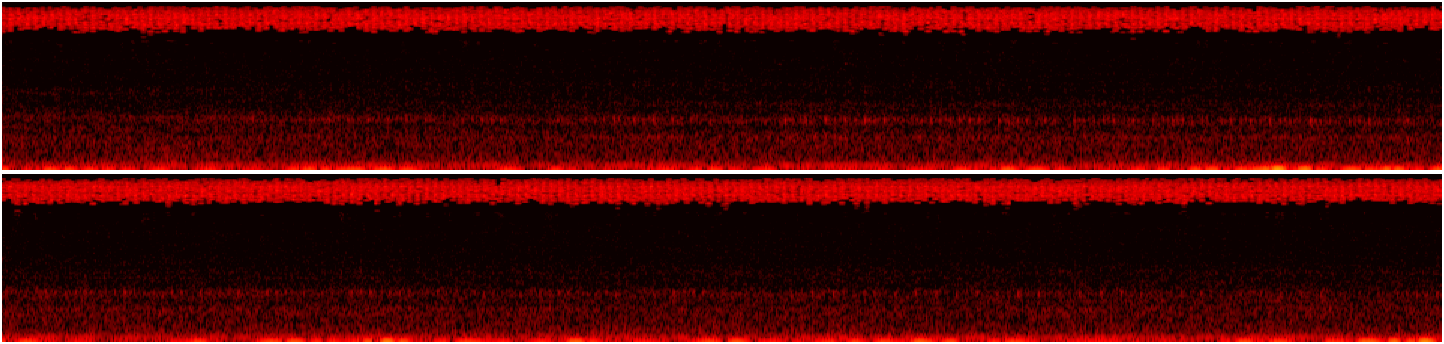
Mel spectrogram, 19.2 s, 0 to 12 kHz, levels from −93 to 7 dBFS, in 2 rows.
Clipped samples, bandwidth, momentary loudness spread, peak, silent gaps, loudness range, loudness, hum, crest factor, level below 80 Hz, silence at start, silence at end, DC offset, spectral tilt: under 0.1%; 11.5 kHz; 1 LU; -34 dBFS; none; 0 LU; -47 LUFS; none; 16 dB; -70 dBFS; 0 s; 0 s; under 0.1%; -1 dB/octave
